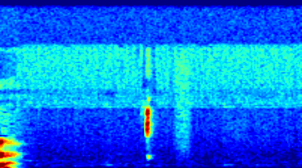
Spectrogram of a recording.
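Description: Near silence on a noise-gated call line, broken once about a second in by a single faint, short, high click.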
